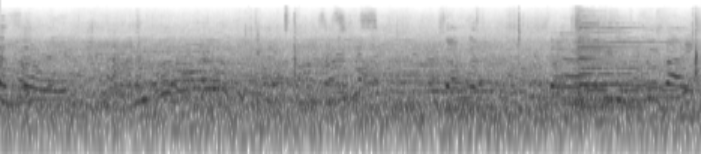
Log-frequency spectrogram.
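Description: A man plays a guitar close by.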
